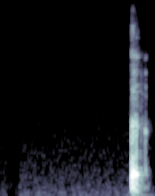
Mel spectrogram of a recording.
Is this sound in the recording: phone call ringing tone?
no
